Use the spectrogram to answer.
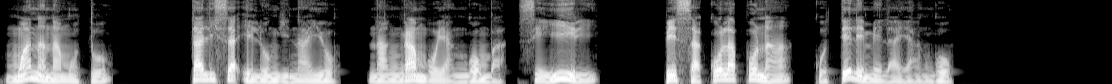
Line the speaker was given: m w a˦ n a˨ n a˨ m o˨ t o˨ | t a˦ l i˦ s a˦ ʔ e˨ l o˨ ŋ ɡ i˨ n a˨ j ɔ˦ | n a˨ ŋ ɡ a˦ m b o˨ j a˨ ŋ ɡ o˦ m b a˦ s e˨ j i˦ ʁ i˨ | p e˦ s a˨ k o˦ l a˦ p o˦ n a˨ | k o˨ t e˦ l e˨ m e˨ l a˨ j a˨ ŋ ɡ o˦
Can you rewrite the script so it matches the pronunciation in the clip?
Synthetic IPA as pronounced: m w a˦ n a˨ n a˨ m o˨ t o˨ | t a˦ l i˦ s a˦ ʔ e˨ l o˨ ŋ ɡ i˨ n a˨ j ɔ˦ | n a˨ ŋ ɡ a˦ m b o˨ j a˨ ŋ ɡ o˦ m b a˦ s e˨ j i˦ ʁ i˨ | p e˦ s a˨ k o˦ l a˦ p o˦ n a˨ | k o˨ t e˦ l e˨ m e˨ l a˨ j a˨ ŋ ɡ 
